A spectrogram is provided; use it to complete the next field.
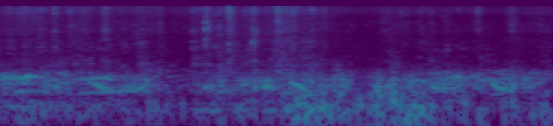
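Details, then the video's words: Repeated soft pigeon coos, short low rolling notes spaced about every half second over a steady background hum. "the sound of pigeon"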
